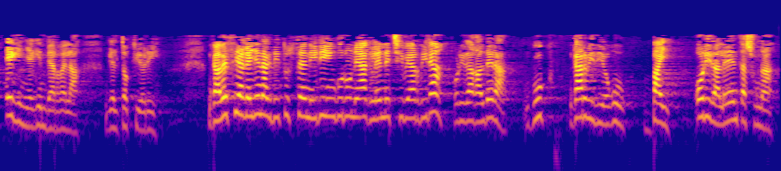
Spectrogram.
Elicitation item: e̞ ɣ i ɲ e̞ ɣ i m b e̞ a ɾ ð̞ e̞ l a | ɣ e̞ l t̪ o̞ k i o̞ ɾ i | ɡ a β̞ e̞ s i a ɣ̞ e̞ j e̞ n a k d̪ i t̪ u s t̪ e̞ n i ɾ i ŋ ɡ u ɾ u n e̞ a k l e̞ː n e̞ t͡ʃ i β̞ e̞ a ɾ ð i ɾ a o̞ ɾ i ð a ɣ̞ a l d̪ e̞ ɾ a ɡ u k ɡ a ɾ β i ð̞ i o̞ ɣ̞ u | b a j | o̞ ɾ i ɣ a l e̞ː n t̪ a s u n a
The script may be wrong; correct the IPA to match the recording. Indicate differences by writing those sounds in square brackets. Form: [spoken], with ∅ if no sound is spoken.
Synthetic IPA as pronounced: e̞ ɣ i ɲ e̞ ɣ i m b e̞ a ɾ ð̞ e̞ l a | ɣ e̞ l t̪ o̞ k i o̞ ɾ i | ɡ a β̞ e̞ s i a ɣ̞ e̞ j e̞ n a k d̪ i t̪ u s t̪ e̞ n i ɾ [iː] ŋ ɡ u ɾ u n e̞ a k l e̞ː n e̞ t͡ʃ i β̞ e̞ a ɾ ð i ɾ a o̞ ɾ i ð a ɣ̞ a l d̪ e̞ ɾ a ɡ u k ɡ a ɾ β i ð̞ i o̞ ɣ̞ u | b a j | o̞ ɾ i [ð] a l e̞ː n t̪ a s u n a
